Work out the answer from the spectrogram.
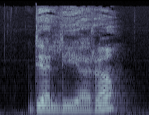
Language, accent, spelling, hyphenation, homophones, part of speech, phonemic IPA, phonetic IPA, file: German, Austria, Lehrer, Leh‧rer, leerer, noun, /ˈleːrər/, [ˈleːʁɐ], De-at-Lehrer.ogg
- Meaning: agent noun of lehren: one who teaches, teacher, instructor, especially a school teacher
